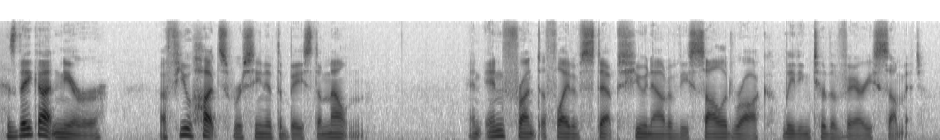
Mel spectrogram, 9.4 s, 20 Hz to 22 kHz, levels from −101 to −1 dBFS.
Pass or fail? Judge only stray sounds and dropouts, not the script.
pass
